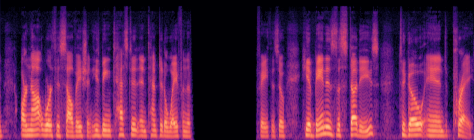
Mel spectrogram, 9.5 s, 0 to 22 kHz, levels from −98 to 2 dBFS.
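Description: At 3.81 s the speech hits a call audio freeze that lasts until 5.15 s. The last sound trails off briefly, then there's about 1.26 s of silence. Packets were likely held up and the jitter buffer ran dry. The speech resumes right where it stopped, with nothing lost, just pushed about 1.3 s later.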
